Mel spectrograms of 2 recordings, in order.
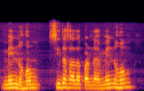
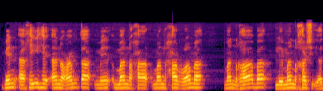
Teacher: بغیر غنہ کے ظاہر پڑھنا، یعنی سمپل طریقے سے پڑھنا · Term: اظہار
